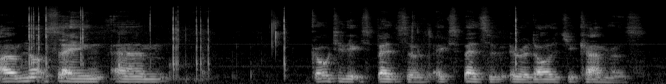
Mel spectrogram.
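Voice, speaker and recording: Fairly slow speech with long, frequent pauses and noticeable background noise. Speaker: iridology teacher. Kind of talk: tutorial.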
